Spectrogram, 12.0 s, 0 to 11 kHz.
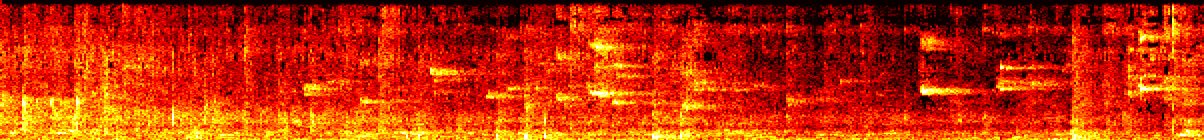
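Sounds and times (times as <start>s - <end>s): background chatter: 0.0s - 12.0s
ping-pong ball bounces: 3.2s - 12.0s.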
